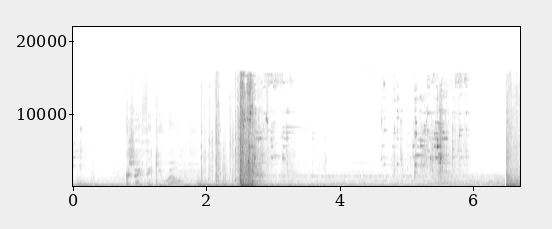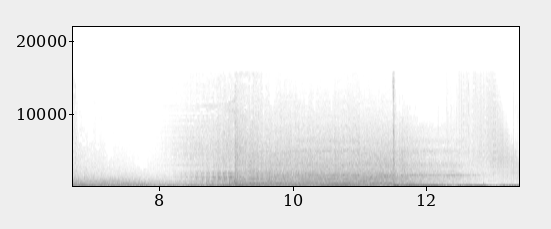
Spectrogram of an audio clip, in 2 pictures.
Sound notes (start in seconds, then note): 1.9 crack; 4.5 chains rattling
